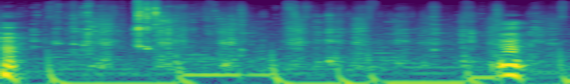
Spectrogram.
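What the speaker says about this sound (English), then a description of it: "I'm a big fan of just the Lay's chip itself, the crunch and everything" Close, crisp crunching and chewing of a spicy Lay's potato chip, with repeated bites and mouth noises and a brief voice in between.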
